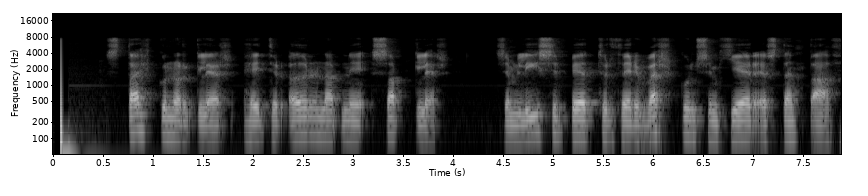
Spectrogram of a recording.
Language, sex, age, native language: Icelandic, male, 30-39, Icelandic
